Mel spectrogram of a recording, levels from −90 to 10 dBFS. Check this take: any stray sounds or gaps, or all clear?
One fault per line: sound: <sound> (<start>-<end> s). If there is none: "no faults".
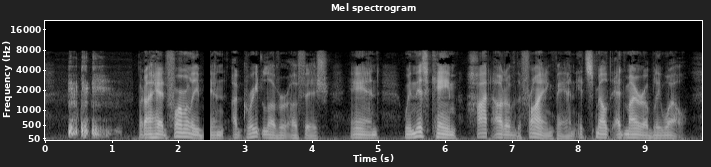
sound: throat clearing (0.3-1.2 s)
sound: dropout (2.4-2.5 s)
